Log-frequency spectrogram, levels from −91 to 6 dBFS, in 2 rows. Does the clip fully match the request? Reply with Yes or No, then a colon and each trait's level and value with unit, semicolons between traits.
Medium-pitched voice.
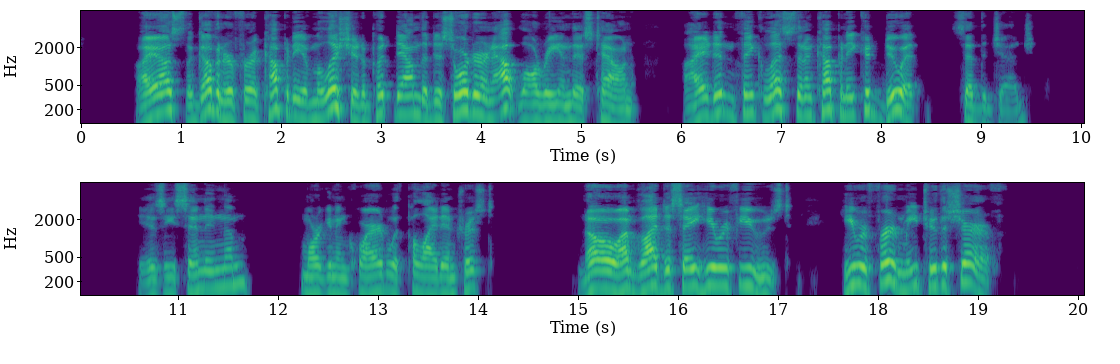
Yes: medium, 150 Hz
